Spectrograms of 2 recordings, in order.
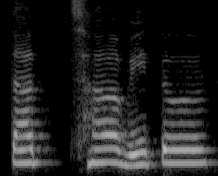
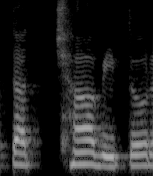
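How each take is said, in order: First: The middle consonant sounds like ts. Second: The middle consonant sounds like ch. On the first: The speaker calls it right. "Not a cha sound, it's a tsa" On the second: The speaker calls it wrong. "make sure you're not turning that into a tat, cha, vitur"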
